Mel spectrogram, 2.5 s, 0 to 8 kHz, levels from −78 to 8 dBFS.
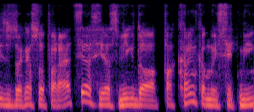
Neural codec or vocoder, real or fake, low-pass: none; real; 7.2 kHz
